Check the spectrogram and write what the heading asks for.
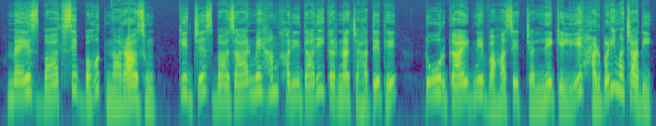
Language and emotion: Hindi, angry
